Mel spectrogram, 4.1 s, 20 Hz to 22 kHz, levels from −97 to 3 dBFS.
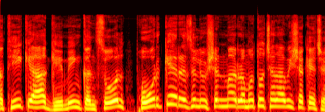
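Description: At 2.02 s, right after "ગેમિંગ કન્સોલ", the speech drops into a 31 ms silence with smeared edges, then resumes where it stopped. This is a gap at a join of encoded pieces: separately encoded segments were spliced untrimmed, leaving encoder start delay and final-frame padding.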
